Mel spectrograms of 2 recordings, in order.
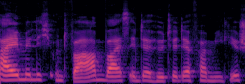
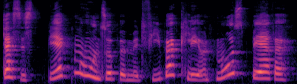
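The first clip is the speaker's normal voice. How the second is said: put-on higher, louder tiny child's voice; little girl's voice; 7 semitones higher, 8 dB louder than usual. A small girl answering the guest, high and bright.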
